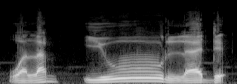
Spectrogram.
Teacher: Tapi D ini karena termasuk huruf qalqalah, ini jadi D-nya double.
